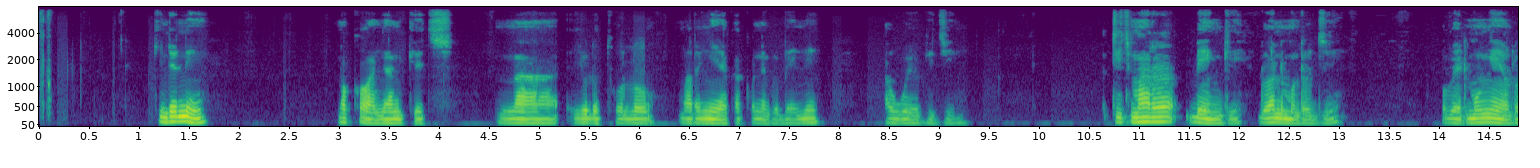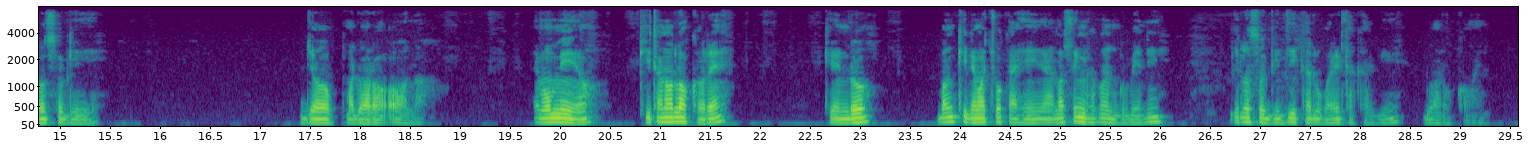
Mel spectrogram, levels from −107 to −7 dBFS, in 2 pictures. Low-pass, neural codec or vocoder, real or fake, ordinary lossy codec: 7.2 kHz; none; real; none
